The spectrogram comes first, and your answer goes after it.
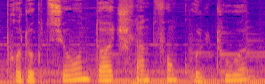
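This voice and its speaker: Announcer for radio drama credits: woman with a low register, factual measured read over a music bed.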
